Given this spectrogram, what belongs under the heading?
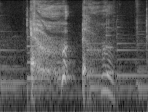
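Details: Two short, sharp acted (simulated) coughs from a child over soft background music, in an advertisement for a children's cough syrup.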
